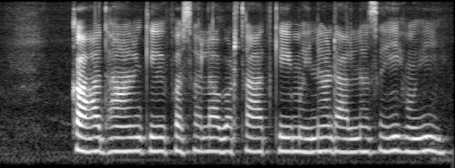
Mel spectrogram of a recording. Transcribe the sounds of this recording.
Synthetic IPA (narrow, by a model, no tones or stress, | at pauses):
kaːd̪ʱaːnkepʰɐsəːlabɐɾsaːt̪kemɐɦinaɖaːlnasɐɦiɦoːĩː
